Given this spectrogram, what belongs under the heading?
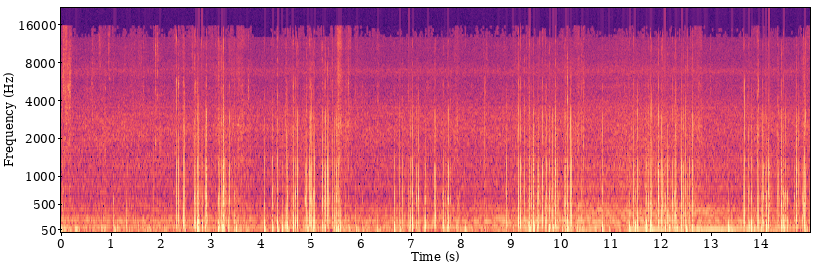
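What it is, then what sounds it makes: Rubber grooming glove. A blue rubber pet hair grooming glove with nubs is held flat while fingertips and nails scratch and tap across it. The result is a dense run of short, dull taps and scratchy rustles, heaviest in the low end, set against a soft steady hum. The taps bunch into clusters that pick up toward the end.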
